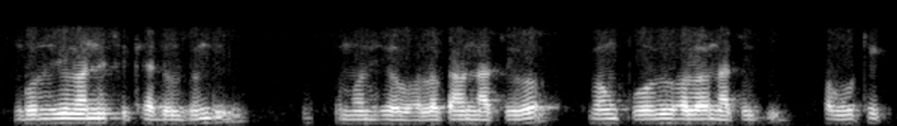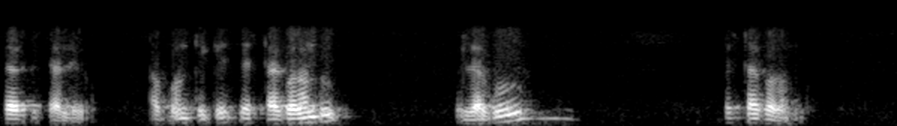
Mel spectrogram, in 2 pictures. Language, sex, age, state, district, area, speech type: Odia, male, 45-60, Odisha, Jajpur, rural, conversation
